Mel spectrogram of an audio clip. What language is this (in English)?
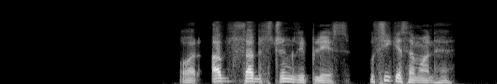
Hindi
